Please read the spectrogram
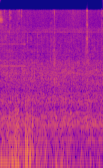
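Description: Wind rumbling on the microphone, a low steady noise that slowly gets quieter.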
